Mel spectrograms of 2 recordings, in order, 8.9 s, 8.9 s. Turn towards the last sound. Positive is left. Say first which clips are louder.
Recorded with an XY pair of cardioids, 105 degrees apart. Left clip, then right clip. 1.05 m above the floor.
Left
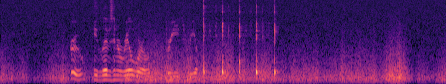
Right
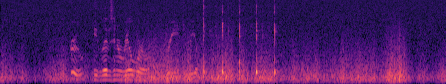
# left 4 dB
turn(degrees=30)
